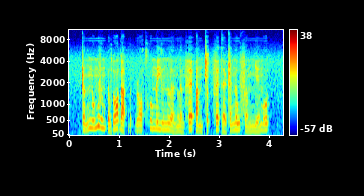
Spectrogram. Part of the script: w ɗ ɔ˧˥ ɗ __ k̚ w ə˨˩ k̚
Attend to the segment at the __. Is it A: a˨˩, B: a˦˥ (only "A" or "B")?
A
